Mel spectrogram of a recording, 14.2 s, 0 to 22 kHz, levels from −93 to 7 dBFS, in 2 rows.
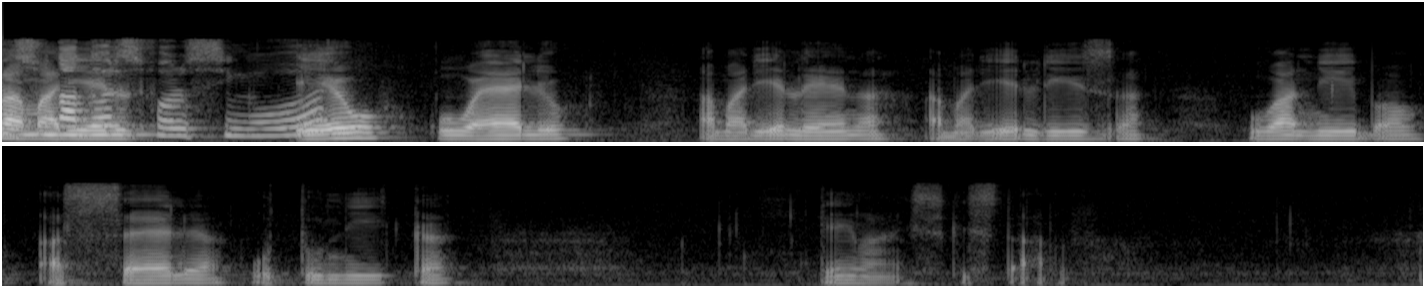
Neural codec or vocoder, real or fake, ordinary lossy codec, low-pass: none; real; none; 7.2 kHz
